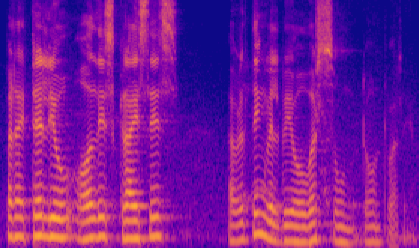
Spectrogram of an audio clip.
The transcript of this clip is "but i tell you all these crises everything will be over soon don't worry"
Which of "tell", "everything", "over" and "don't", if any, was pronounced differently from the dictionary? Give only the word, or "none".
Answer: everything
